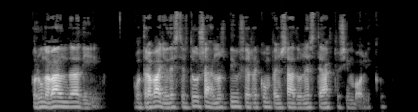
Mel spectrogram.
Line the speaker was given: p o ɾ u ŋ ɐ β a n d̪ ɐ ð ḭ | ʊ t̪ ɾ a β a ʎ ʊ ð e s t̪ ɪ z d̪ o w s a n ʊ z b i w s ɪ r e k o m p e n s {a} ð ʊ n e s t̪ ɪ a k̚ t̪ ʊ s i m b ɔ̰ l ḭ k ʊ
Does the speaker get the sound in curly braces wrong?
no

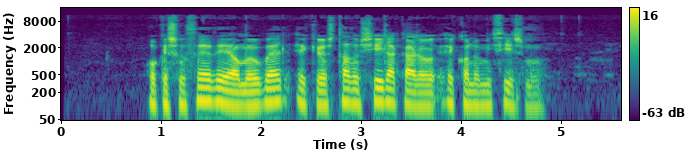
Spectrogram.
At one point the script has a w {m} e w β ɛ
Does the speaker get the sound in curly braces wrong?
no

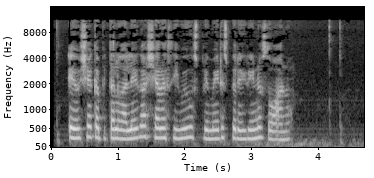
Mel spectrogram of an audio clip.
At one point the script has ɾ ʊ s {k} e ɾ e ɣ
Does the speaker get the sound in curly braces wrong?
yes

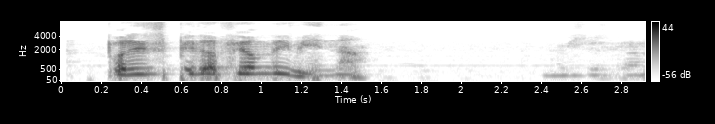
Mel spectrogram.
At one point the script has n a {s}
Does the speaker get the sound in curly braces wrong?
yes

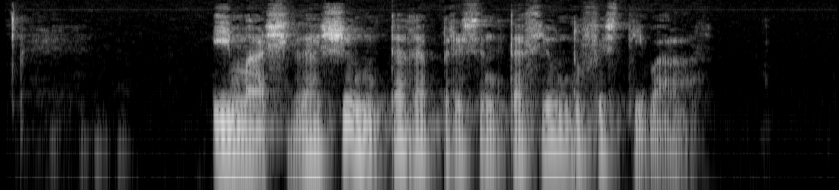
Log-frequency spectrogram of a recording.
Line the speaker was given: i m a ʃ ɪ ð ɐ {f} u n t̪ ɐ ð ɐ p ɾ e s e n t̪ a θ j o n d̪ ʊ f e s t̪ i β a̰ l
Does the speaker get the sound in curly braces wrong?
yes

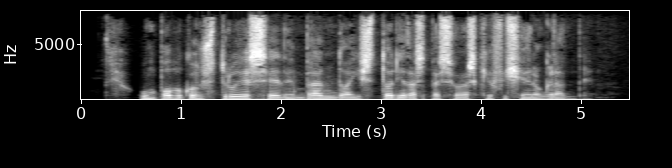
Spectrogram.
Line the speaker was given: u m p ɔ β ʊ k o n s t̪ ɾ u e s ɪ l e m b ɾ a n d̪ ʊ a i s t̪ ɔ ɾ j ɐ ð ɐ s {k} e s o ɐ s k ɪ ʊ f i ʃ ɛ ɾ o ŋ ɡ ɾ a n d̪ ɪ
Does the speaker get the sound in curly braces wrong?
yes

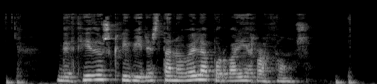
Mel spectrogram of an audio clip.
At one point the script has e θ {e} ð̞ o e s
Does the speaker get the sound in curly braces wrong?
yes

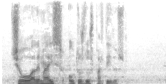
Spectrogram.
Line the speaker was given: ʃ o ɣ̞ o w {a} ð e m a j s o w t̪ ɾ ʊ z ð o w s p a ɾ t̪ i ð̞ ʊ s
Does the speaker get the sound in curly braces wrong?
no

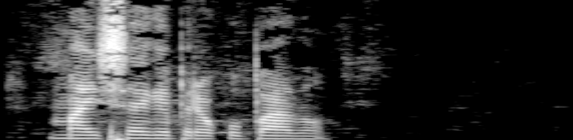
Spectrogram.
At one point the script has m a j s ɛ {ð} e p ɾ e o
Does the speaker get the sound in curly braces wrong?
yes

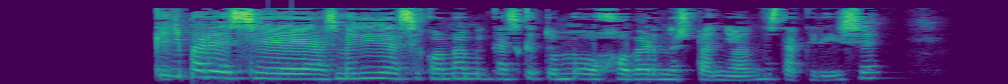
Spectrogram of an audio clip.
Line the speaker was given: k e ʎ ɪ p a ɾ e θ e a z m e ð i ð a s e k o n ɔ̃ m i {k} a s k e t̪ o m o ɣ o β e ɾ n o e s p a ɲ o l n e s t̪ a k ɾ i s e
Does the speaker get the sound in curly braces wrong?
no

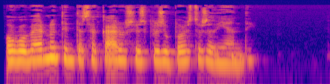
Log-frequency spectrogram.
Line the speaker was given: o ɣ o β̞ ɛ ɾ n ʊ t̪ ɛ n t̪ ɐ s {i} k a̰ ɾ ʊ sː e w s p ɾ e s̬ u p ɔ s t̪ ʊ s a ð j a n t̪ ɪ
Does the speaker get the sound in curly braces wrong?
yes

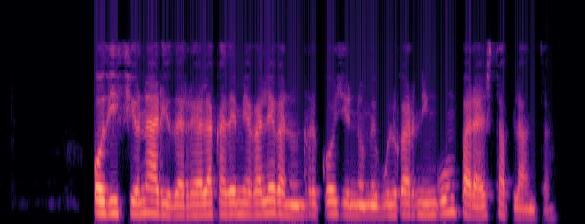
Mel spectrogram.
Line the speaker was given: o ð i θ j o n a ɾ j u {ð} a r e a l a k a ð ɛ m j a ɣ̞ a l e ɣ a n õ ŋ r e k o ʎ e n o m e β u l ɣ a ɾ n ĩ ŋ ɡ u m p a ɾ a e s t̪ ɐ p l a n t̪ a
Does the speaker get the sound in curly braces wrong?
no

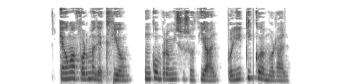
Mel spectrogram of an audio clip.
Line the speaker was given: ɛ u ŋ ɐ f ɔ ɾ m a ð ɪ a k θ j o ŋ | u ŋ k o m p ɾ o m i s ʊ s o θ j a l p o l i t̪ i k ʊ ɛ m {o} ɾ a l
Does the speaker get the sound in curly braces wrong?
no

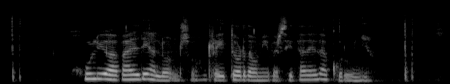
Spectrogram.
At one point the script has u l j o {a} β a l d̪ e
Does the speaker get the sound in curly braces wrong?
no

